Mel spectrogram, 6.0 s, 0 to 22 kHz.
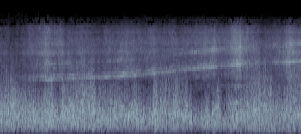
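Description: Airbus A320-232's IAE V2500 turbofan engines running up for take-off: a loud, steady jet roar with a thin whine that rises slowly in pitch as the engines spool up.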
